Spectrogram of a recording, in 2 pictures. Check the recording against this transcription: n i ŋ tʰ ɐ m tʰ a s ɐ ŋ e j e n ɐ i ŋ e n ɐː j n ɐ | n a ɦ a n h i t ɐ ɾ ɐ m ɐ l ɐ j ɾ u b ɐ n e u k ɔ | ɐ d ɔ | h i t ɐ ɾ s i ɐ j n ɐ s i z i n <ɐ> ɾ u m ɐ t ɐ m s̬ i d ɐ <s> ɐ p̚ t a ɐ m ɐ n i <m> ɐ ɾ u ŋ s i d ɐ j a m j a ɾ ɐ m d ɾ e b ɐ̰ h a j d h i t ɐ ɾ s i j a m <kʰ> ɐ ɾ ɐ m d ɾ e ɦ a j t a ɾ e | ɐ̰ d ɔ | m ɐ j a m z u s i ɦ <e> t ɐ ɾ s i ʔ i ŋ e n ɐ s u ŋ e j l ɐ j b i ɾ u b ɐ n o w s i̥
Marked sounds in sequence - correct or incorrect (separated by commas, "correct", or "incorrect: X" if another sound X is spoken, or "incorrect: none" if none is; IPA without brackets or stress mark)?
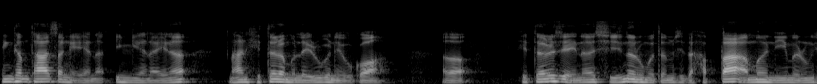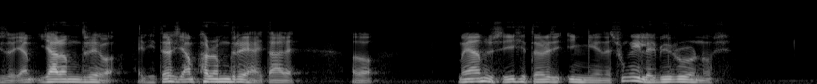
correct, incorrect: h, correct, incorrect: pʰ, incorrect: i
